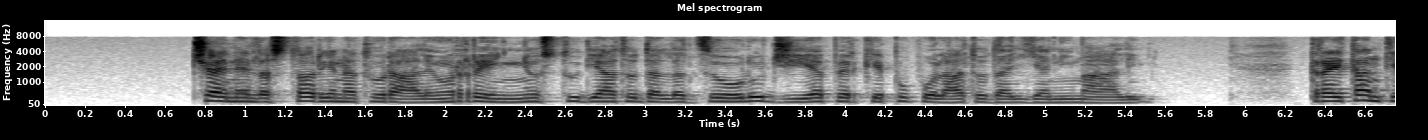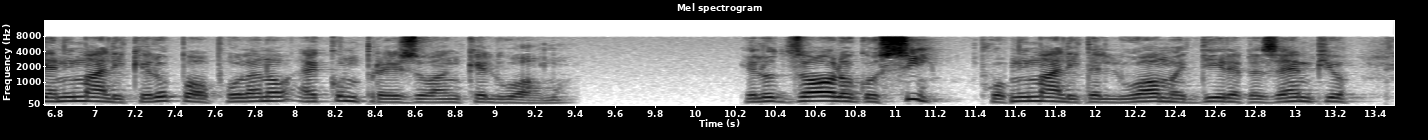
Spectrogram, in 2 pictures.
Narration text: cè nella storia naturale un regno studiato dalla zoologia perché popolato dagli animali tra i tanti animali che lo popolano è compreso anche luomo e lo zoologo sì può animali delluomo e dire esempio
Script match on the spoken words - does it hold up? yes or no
yes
